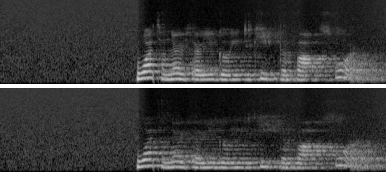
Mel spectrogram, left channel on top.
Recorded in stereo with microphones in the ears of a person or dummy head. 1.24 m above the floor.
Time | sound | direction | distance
1.4 | a woman speaking | 40° left (ahead or behind) | 1.1 m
